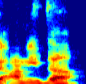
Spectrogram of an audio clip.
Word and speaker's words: Amida: And we want to accent the last syllable of that word, Amida.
